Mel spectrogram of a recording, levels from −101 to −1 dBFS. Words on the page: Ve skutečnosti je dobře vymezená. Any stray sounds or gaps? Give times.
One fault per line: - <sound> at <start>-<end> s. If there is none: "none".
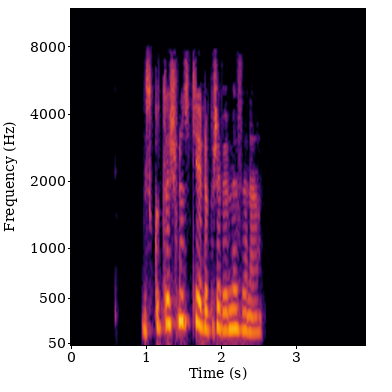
none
